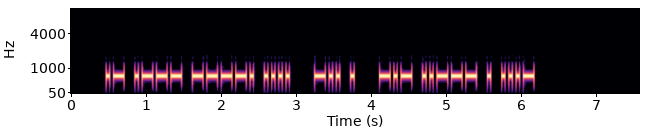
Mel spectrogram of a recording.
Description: Morse code, heard as a keyed tone, about 25 wpm, 700 Hz. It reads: AJ9H DE K2EV
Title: USA Callsign DE Callsign - 4 Characters - 25wpm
